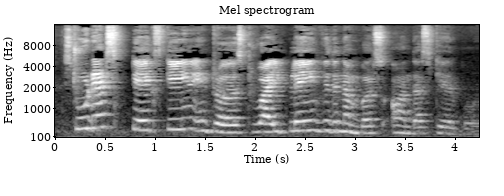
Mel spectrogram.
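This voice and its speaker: A woman talks at a moderate pace with a high pitch. Light background noise and audible room echo are present. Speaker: school math teacher. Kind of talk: presentation to a jury. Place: home room. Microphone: phone near.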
